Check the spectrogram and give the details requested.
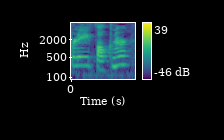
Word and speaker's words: Faulkner: Faulkner.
